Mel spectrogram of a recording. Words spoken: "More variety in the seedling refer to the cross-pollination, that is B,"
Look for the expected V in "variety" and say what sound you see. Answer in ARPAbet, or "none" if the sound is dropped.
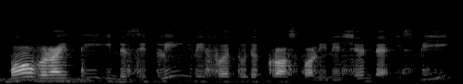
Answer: V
